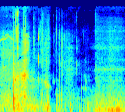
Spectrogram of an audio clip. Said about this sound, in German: Das Ganze hier auf Brot, muss ich mal ausnahmsweise. Ja. Wollte ja nicht so viel Brot essen, aber das lässt sich sonst nicht so gut handeln hier.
